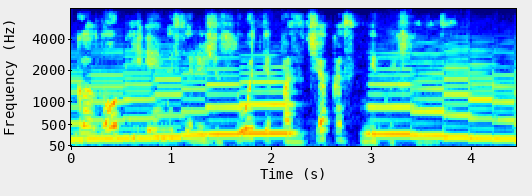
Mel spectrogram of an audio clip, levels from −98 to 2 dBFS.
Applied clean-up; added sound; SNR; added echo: none; Wind instrument, woodwind instrument; -2 dB; none.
